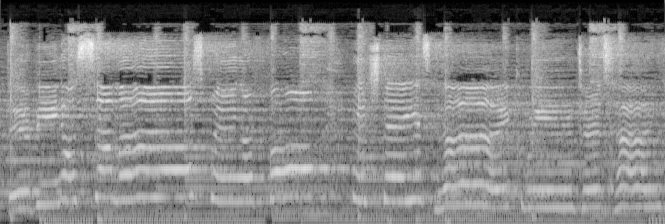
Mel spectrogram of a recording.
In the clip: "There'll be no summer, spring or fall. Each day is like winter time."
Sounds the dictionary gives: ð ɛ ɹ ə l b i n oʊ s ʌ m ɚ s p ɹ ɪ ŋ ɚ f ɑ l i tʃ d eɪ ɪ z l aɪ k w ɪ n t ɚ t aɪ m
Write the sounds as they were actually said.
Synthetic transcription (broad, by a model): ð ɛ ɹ b i n oʊ s ʌ m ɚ s p ɹ ɪ ŋ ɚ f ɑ w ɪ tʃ d eɪ ɪ z l aɪ k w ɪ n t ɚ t aɪ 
